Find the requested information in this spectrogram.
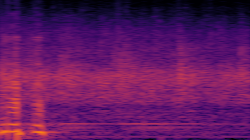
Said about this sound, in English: Clap your hands. Praise God.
